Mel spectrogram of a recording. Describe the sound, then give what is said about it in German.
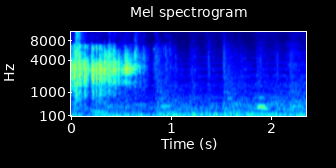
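Dice are rolled for initiative during a tabletop role-playing game, giving a brief bright rattling clatter at the start that quickly dies away into quiet. “Initiative würfeln, bitte.”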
